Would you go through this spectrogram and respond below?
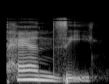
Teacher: it looks like an s but it sounds like a z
